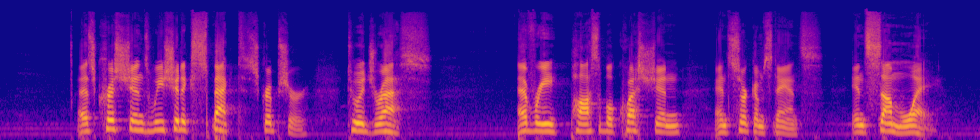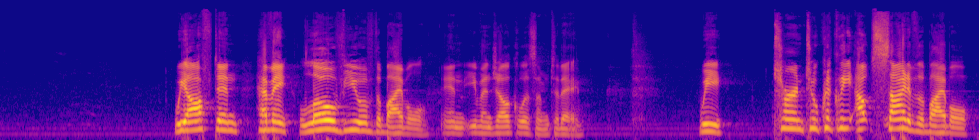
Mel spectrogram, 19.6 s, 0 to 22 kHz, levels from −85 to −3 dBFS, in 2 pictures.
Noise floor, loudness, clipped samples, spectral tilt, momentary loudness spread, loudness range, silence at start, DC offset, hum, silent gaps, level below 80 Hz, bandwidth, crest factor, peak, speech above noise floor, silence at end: -61 dBFS; -20 LUFS; under 0.1%; -4 dB/octave; 17 LU; 8 LU; 0.75 s; under 0.1%; none; none; -56 dBFS; 17 kHz; 22 dB; 0 dBFS; 40 dB; 0.15 s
